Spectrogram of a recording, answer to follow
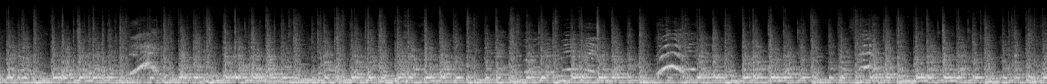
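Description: A group of djembe hand drums and a large stick-beaten drum playing together in a steady, continuous rhythm.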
